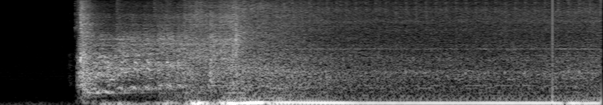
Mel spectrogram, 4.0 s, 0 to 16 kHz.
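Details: 1982 BMW E24 635 CSI, M30 3.5 L inline six, manual, restoration: silence, then a quick crank; engine catches at once, swells briefly and settles into a smooth, even idle with near-immediate oil pressure: a healthy start.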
